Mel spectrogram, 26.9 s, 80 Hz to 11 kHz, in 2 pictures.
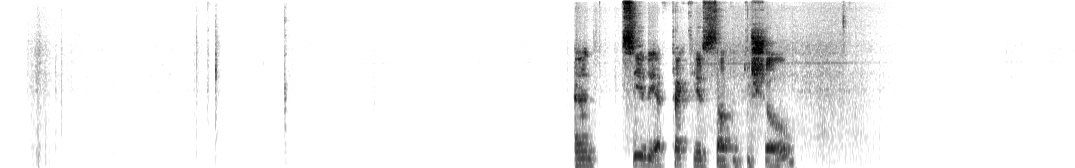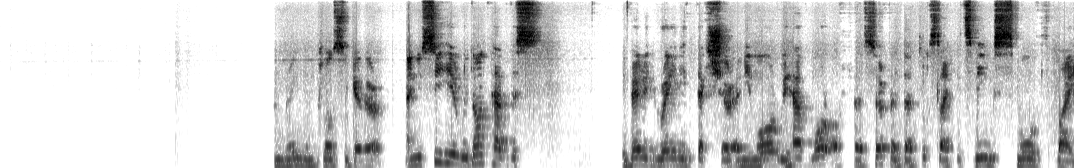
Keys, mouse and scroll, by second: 0.9-2.3 shift+middle drag, 5.5-10.8 drag, 11.5-12.7 drag, 13.1-15.7 drag, 16.3-18.1 drag, 18.8 middle click, 19.5 shift+middle click, 20.1-21.1 ctrl+middle drag, 22.1 middle click, 23.0 middle click, 25.2 middle click.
